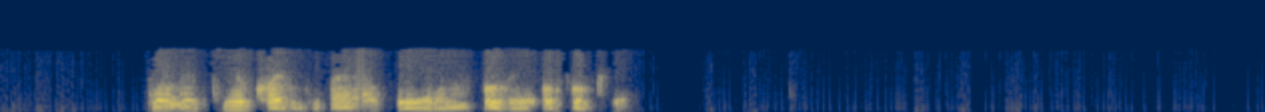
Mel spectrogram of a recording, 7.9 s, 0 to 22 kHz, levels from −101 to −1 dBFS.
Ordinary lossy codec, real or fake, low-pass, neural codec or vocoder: MP3, 16 kbps; real; 3.6 kHz; none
